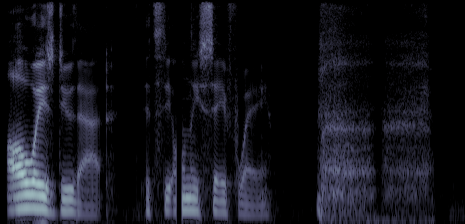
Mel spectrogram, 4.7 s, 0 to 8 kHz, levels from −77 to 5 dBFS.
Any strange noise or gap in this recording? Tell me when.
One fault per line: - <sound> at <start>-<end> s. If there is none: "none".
- dropout at 1.8-1.8 s
- breath at 3.2-4.4 s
